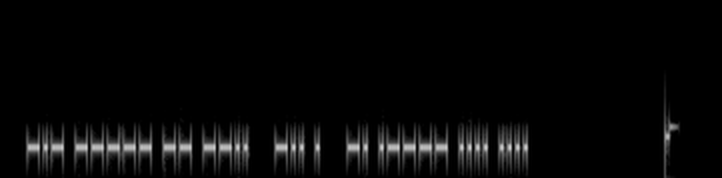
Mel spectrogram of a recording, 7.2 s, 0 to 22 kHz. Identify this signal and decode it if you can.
Morse code, heard as a keyed tone, about 32 wpm, 700 Hz. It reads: K0MZ DE N1HH
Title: USA Callsign DE Callsign - 4 Characters - 30wpm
